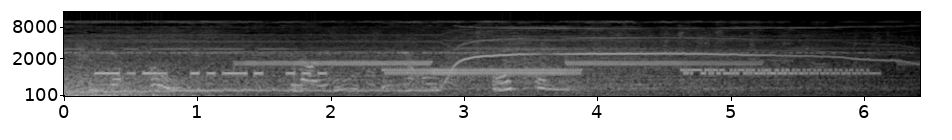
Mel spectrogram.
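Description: Electronic intro sound effects, radio-like: the low rumble of an explosion dying away under a run of short beeps and steady tones alternating between two pitches. About three seconds in, a whistling tone sweeps up, holds, then slides down as everything fades out.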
